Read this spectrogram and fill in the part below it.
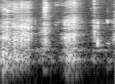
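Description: French Toast Crunch cereal soaked in milk being chewed, a faint, close series of soft crunches in a brief rhythmic burst.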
